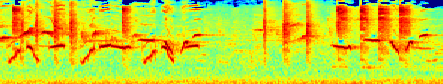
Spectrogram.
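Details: A white-rumped shama urged into fighting song, tail flicking, in many voices during the cold season: looping, slurred whistles with scratchy buzzy edges, a brief pause, then more clicks and swooping notes.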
